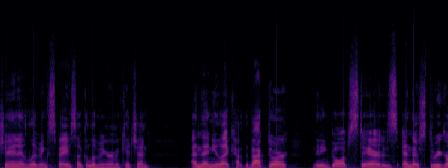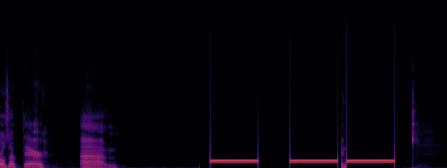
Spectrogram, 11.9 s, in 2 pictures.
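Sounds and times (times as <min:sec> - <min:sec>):
speech: 0:00.0 - 0:07.6
censor bleeps: 0:08.8 - 0:11.3.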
